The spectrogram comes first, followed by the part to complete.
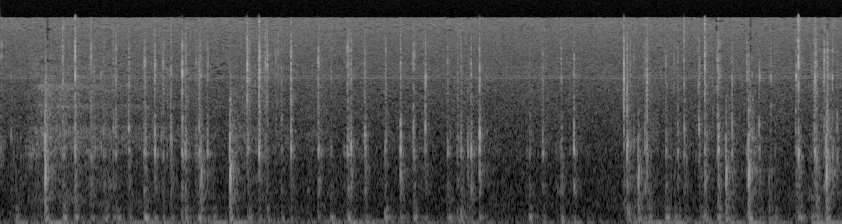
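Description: Computer keyboard being typed on: a quick, irregular run of key clicks, with a short pause about two-thirds of the way through before the typing resumes.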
